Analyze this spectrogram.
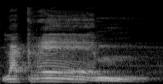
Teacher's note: It's like a gliding A sound, like saying A several times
